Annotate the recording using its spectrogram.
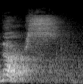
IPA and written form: nʌrs (nurse)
